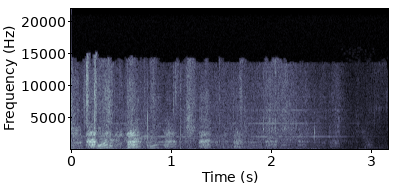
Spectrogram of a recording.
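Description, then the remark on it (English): A Canada Border Services Agency detection dog in Canada gives a quick run of excited yips and whimpering whines, loudest in the first second, then trailing off into softer panting sounds before falling quiet. “of course, dogs are just one way the CBSA detects illicit substances coming across the border.”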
